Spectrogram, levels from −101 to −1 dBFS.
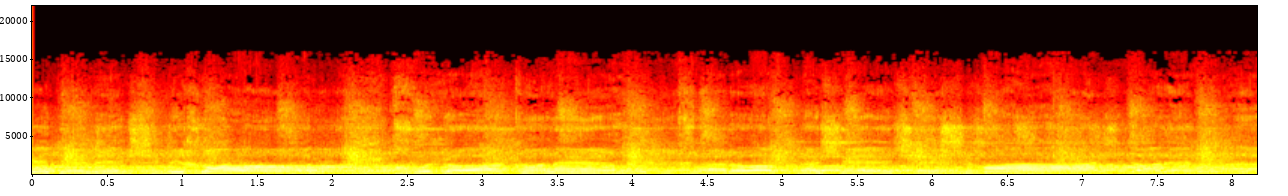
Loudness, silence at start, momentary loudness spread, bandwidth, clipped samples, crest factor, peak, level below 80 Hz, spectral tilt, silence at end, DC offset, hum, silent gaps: -12 LUFS; 0 s; 4 LU; 15 kHz; under 0.1%; 12 dB; 0 dBFS; -44 dBFS; -4 dB/octave; 0 s; under 0.1%; none; none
